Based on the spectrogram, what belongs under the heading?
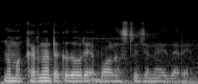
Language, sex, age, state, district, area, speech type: Kannada, male, 30-45, Karnataka, Bellary, rural, spontaneous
